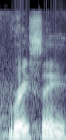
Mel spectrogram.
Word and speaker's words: Racine: That's how you pronounce it? Racine.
